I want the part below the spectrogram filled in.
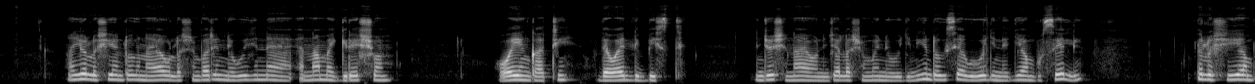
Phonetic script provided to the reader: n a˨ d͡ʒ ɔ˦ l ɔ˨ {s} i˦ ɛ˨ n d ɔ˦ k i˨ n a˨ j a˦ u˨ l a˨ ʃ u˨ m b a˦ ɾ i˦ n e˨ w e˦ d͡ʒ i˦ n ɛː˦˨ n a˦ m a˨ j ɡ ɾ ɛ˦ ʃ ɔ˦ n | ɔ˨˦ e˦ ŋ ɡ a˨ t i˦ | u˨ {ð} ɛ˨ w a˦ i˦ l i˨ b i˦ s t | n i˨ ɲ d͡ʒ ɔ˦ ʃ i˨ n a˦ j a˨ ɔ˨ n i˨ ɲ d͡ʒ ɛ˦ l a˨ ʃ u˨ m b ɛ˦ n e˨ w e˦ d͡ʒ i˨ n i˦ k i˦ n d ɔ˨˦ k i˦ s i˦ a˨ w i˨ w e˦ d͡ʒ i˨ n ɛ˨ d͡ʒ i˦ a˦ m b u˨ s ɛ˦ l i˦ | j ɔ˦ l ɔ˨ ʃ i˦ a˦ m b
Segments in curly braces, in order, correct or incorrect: incorrect: ʃ, correct

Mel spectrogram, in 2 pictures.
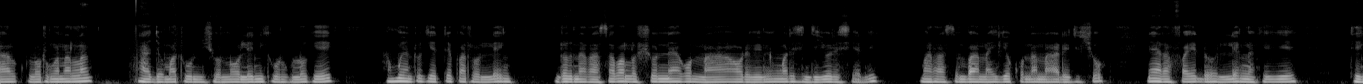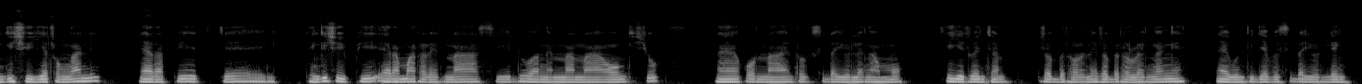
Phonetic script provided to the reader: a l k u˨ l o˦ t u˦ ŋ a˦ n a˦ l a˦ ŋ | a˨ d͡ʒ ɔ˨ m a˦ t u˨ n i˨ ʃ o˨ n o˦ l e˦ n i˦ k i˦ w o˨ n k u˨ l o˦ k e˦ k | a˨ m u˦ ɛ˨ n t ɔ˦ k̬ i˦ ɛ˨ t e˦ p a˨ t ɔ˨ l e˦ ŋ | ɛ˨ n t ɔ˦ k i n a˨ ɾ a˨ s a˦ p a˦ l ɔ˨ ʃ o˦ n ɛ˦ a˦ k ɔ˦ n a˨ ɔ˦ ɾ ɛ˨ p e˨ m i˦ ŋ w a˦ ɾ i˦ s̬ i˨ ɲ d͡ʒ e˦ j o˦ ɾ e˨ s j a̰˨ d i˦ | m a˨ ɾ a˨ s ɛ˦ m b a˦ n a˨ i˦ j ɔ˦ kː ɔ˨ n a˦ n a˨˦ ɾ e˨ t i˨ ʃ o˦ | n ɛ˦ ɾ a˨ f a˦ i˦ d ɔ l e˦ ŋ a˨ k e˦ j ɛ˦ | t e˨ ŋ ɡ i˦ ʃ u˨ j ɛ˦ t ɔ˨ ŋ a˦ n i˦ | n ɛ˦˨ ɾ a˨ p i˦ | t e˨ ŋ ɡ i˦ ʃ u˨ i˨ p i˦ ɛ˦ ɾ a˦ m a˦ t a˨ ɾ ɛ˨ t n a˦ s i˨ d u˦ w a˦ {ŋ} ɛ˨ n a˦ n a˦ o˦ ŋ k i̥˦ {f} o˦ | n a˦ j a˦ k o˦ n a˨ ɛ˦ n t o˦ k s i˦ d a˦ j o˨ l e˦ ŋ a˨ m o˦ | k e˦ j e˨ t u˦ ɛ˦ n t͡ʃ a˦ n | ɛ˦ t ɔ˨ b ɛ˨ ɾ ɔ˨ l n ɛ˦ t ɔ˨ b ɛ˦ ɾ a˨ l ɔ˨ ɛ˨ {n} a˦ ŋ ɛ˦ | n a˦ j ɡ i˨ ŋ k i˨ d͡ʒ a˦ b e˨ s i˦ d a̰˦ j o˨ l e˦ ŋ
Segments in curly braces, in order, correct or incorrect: correct, incorrect: ʃ, incorrect: ŋ

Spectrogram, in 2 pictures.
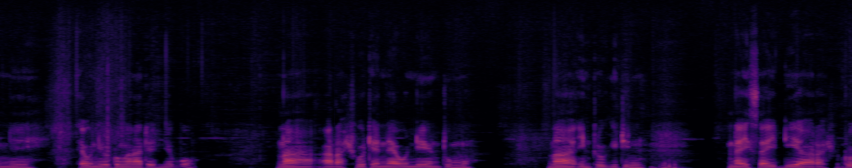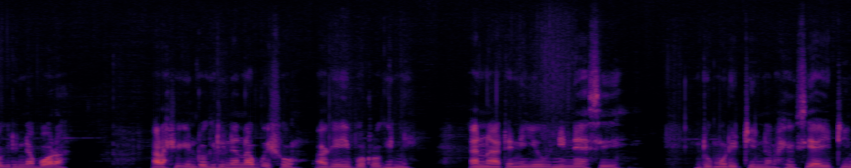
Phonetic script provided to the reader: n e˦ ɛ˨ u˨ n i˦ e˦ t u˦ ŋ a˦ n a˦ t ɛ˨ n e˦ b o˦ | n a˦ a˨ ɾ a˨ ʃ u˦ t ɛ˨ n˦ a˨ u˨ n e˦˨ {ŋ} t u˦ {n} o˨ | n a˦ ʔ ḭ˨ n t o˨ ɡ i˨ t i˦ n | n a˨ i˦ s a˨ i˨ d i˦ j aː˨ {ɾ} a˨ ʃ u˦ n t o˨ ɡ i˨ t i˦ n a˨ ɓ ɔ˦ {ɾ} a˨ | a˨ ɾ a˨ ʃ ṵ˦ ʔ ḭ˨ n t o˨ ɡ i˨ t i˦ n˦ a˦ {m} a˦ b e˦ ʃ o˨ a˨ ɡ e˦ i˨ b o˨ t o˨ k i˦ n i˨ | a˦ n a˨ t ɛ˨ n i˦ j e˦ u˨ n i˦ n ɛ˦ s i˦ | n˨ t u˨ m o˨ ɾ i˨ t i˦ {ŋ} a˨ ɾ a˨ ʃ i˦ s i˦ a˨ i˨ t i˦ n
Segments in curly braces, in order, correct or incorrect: incorrect: n, incorrect: m, correct, correct, incorrect: n, incorrect: n

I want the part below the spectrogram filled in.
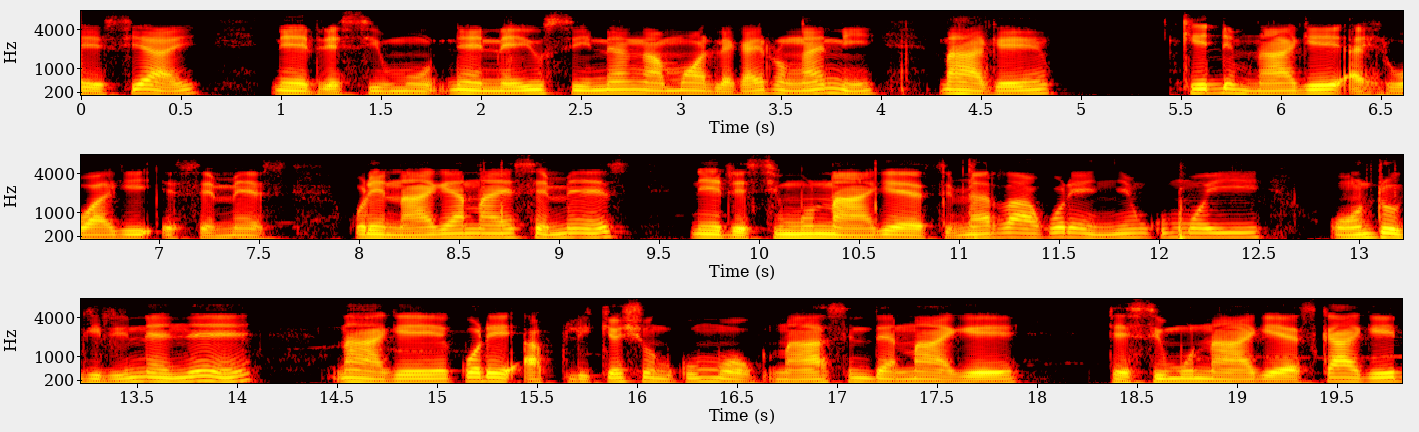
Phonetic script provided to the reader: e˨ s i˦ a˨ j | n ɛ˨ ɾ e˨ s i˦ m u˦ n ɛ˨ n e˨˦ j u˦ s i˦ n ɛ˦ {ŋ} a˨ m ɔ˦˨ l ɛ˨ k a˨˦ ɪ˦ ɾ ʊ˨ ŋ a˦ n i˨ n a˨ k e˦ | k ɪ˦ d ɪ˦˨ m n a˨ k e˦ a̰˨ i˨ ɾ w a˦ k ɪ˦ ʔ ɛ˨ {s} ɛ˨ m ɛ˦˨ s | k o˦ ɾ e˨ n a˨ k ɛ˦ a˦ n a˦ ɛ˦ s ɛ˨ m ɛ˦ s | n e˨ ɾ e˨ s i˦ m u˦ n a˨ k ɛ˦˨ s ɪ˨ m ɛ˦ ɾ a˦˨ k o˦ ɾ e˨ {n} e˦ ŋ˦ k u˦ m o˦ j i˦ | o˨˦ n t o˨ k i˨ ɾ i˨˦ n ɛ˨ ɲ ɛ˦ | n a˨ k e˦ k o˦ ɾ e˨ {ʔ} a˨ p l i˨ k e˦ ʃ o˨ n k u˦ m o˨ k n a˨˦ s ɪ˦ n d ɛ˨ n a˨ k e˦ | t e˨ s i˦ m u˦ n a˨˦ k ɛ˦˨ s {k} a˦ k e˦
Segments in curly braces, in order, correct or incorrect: correct, correct, incorrect: ɲ, correct, correct

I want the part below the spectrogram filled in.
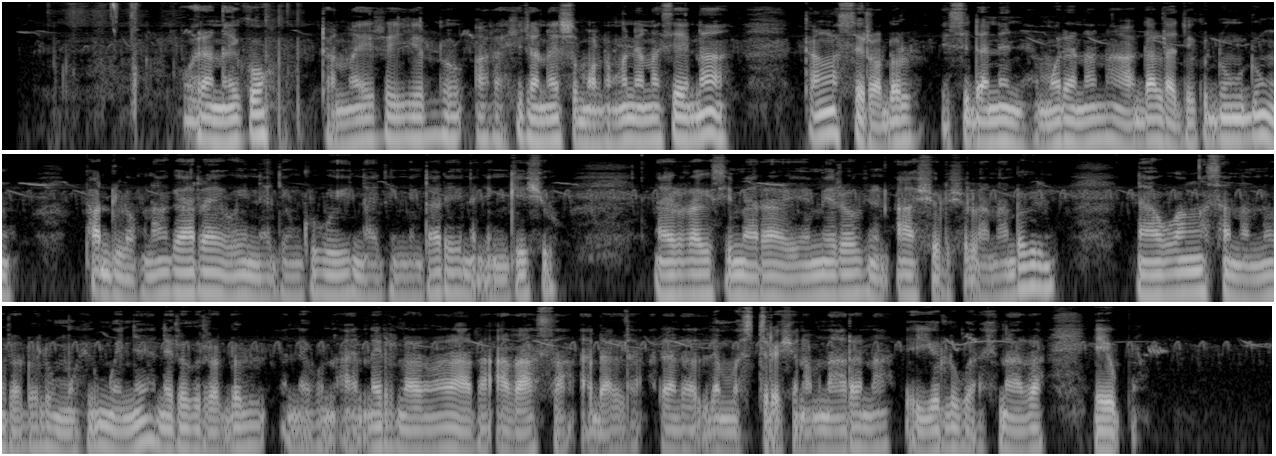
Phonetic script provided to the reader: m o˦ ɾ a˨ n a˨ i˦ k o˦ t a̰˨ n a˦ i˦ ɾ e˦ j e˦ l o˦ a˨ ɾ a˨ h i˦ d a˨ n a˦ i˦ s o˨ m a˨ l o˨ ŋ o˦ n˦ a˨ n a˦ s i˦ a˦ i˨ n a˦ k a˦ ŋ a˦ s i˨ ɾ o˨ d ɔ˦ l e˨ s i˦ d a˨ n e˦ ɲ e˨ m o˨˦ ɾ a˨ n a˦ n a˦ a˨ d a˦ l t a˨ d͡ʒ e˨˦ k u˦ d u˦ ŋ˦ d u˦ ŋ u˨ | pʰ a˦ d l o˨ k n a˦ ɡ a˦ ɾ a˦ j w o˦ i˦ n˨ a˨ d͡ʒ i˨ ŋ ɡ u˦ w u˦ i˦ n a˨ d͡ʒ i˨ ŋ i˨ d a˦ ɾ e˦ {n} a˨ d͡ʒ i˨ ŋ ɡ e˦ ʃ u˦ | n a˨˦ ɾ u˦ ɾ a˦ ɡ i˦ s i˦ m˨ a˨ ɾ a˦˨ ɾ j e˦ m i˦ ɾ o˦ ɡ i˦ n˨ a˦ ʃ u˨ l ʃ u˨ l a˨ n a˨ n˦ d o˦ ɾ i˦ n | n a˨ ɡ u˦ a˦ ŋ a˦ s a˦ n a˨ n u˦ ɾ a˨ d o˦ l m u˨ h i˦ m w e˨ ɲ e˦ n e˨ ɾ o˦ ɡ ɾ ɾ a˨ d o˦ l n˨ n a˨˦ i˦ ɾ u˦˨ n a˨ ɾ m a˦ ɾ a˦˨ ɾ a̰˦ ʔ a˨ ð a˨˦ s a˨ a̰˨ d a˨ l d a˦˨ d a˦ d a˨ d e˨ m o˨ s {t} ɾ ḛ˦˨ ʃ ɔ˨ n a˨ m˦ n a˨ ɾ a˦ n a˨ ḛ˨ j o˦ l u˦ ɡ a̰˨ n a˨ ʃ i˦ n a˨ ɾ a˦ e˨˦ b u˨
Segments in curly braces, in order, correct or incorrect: correct, correct

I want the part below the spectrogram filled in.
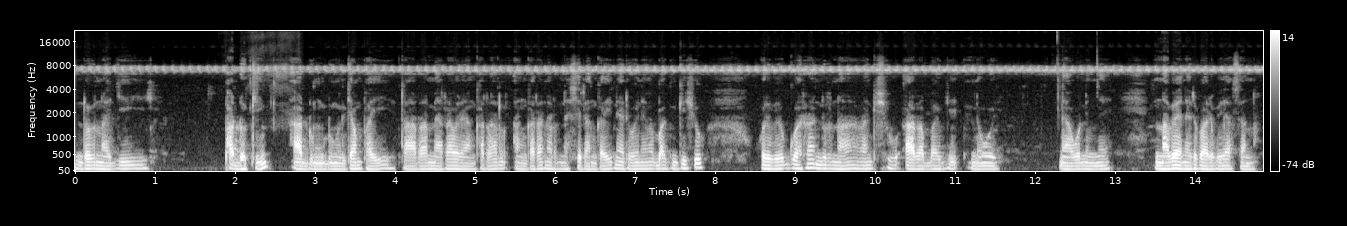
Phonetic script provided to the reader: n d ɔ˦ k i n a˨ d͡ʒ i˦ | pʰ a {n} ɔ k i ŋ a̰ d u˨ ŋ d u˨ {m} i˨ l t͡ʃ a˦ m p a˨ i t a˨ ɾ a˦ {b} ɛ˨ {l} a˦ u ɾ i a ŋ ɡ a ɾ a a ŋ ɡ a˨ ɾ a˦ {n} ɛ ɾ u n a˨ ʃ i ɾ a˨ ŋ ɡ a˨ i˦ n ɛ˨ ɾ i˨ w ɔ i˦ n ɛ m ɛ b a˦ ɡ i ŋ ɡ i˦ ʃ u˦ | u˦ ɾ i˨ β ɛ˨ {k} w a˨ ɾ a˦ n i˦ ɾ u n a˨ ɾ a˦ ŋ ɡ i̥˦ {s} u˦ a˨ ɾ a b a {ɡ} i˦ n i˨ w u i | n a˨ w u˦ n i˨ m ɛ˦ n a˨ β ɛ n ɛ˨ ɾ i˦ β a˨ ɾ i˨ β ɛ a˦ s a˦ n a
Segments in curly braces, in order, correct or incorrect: incorrect: d, incorrect: ŋ, incorrect: m, incorrect: ɾ, correct, incorrect: ɡ, incorrect: ʃ, correct

